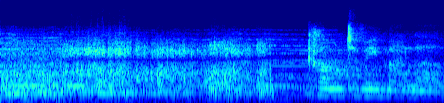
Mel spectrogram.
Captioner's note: suspenseful music; wheel squeaks; water rushes; suspenseful music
